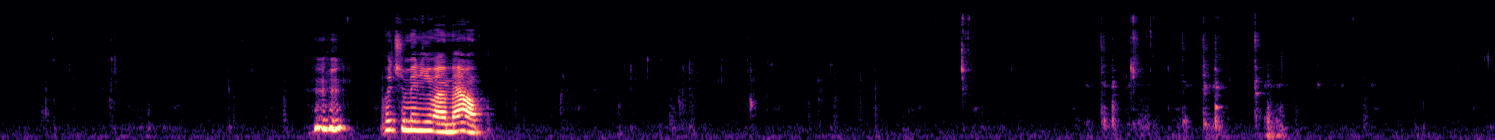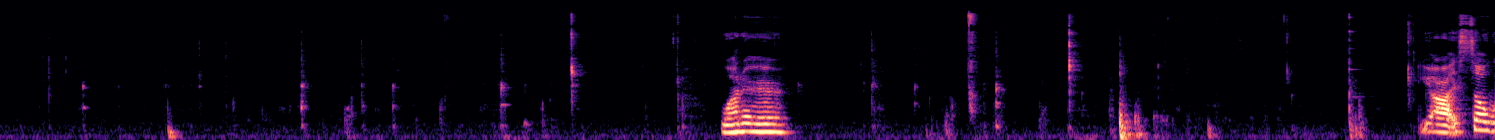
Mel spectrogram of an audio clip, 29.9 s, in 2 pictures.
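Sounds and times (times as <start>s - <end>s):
person chewing food: 0.0s - 3.8s, 4.9s - 22.2s, 22.9s - 29.2s.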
